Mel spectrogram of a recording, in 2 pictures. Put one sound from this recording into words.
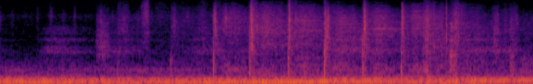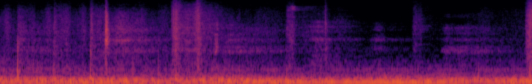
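Small footsteps patter quickly across a hard floor.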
